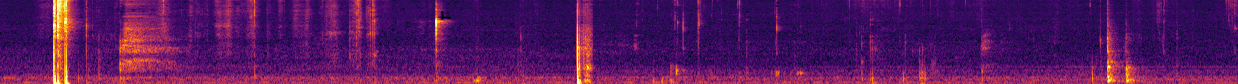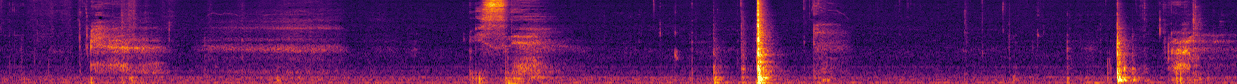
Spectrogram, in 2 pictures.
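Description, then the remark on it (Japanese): A can of Kirin Guarana soda, taken from a fridge in Abashiri, Hokkaido, is cracked open with a sharp snap and fizzy hiss, then come scattered sips, gulps and small clicks with quiet gaps between, and no one talking. “冷蔵庫開けてこちらですねキリンガラナ飲みたいと思いますちょっとねプシュッといいねもう ASMR 的なねいきますよ”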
